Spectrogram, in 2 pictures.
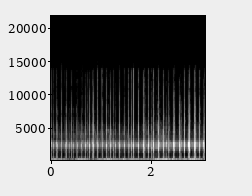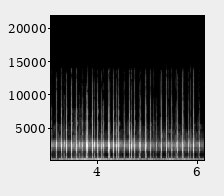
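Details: White storks clatter their bills in a fast, dry, wooden rattle of many strokes per second during a fight between storks, recorded from a Latvian nest livestream on 29 March 2024, over a low rumble of wind or traffic.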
